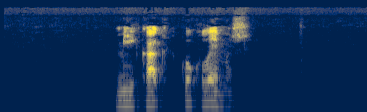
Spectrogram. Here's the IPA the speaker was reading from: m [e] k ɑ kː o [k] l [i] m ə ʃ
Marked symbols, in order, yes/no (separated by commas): no, yes, no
